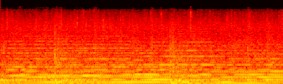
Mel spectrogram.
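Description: Rain in the war strategy game Strategic Mind, a steady, soft, even patter of drops on surfaces that continues without a break.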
